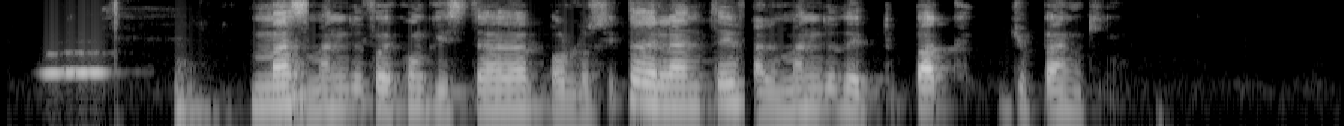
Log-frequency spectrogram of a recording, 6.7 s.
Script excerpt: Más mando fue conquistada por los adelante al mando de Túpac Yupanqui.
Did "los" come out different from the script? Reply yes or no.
no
